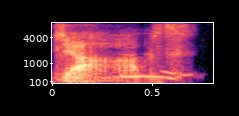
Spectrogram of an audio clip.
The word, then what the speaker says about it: Dobbs: A guy named Dobbs. Rhymes with Hobbs.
